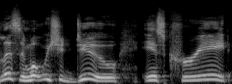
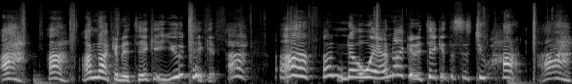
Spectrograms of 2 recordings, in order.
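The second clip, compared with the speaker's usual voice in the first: high, skittish yelping; 8 semitones higher than usual. Juggling a hot potato that stands for free speech: imitating Twitter and Facebook. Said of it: "my impression of Twitter and Facebook".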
